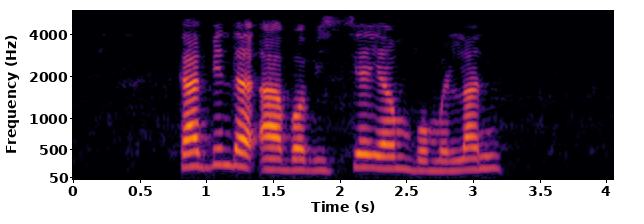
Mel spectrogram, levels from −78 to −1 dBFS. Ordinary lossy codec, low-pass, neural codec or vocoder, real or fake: Opus, 64 kbps; 5.4 kHz; codec, 16 kHz, 16 kbps, FunCodec, trained on LibriTTS, 50 frames a second; fake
